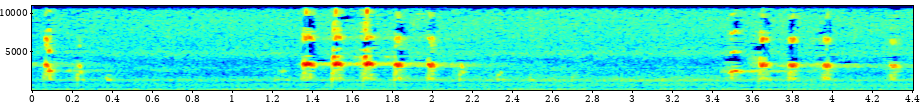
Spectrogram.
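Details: Bald eagle pair at their nest in northeast Florida on an early January 2022 morning, calling as the male arrives to take over incubating the eggs. Two bursts of high, thin, staccato piping notes come in quick runs, separated by a quiet pause.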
